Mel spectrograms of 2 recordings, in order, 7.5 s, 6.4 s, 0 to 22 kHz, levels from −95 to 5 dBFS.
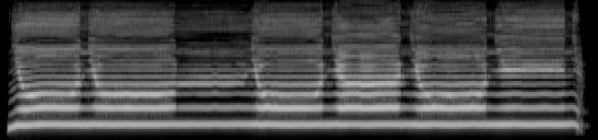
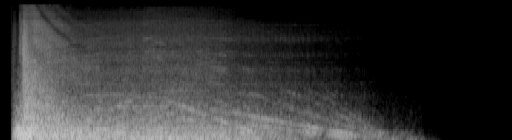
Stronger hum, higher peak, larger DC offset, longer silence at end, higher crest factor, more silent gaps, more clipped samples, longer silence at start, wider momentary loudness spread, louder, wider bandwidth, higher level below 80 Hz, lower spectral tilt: neither; second, -12 dBFS vs -6 dBFS; neither; second, 0.2 s vs 1.6 s; second, 12 dB vs 20 dB; neither; neither; about the same, 0.1 s vs 0.15 s; second, 11 LU vs 19 LU; about the same, -23 LUFS vs -25 LUFS; about the same, 20 kHz vs 18.5 kHz; second, under -90 dBFS vs -34 dBFS; second, 3 dB/octave vs -6.5 dB/octave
